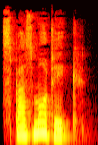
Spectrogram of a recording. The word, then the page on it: spasmodic: British English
